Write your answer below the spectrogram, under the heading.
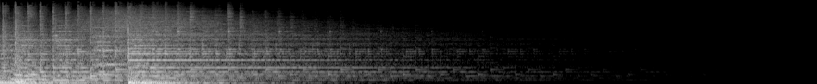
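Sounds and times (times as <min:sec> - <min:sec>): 
primetime breaking news music: 0:00.0 - 0:04.4.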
